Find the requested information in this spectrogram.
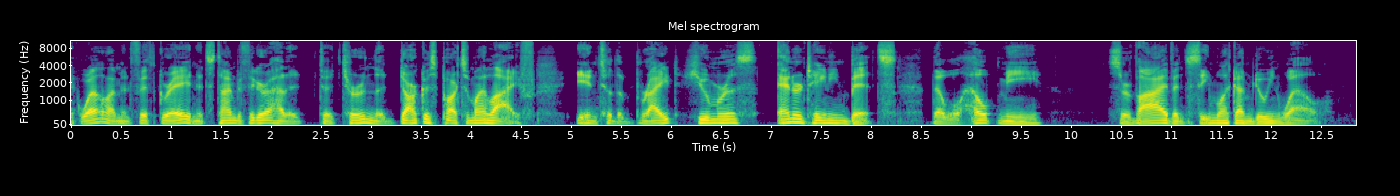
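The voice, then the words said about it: Imitates a fifth grader's voice. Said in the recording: “my fifth grader impersonation.”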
